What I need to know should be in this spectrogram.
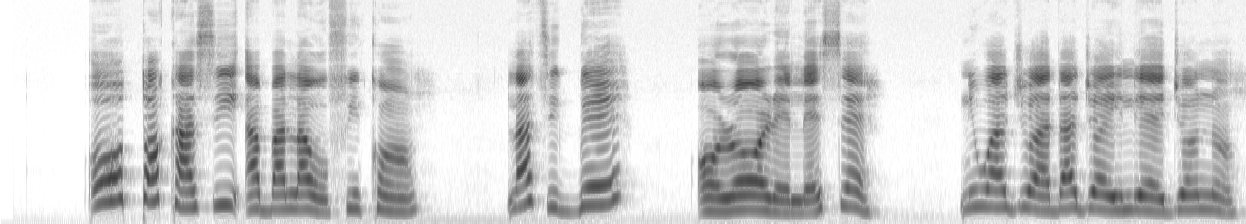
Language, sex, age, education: Yoruba, female, 15-29, tertiary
